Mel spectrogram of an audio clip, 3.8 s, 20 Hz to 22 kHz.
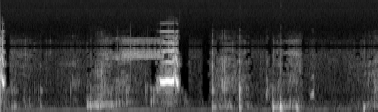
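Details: Female wood ducks battling in a nest box, 16 May: scrapes, thuds and rustling fill the enclosed space, broken by one strong, clear squeal midway and a few brief fainter squeaky notes.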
